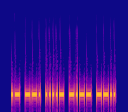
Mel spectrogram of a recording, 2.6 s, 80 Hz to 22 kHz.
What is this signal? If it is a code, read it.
Morse code, heard as a keyed tone, about 36 wpm, 700 Hz. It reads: AG4YZ
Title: USA Call Signs - 5 Characters - Repeated 2x - 35wpm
